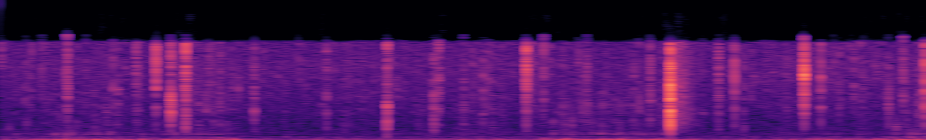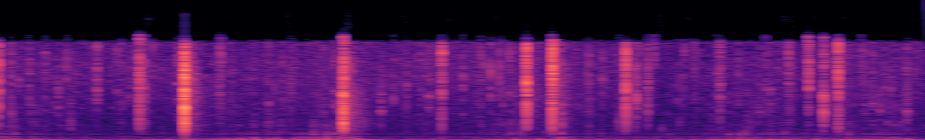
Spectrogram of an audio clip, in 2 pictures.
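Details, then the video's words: Gentle low purr from a cat, rising and falling in rhythmic breathing pulses, accompanied by intermittent crackles and snaps of a fireplace indoors. "Gentle Cat Purring"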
